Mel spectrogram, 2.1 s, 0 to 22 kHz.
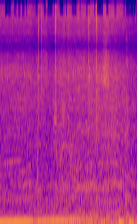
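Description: A G60 Nissan Patrol, rusty and old, drives along an off-road track. Its engine gives a steady, loud, low rumble that runs continuously and close up.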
